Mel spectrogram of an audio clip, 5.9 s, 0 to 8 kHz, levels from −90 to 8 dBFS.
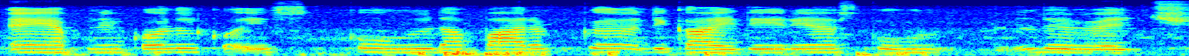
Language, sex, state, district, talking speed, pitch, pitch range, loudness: Punjabi, female, Punjab, Fazilka, 140 wpm, 195 Hz, 190-200 Hz, -19 LUFS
